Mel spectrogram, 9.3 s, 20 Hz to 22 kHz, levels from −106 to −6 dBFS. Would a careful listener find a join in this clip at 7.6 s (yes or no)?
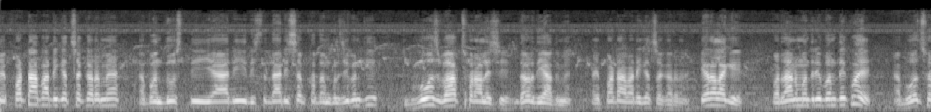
no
